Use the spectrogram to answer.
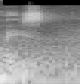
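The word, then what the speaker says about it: Myss: I think that's how we pronounce her name. Mice. Mace. Caroline Mace.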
